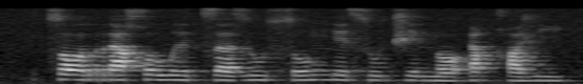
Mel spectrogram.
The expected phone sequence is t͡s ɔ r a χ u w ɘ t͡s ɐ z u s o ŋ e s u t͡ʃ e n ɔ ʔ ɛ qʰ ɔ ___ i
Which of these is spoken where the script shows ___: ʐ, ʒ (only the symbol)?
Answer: ʒ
